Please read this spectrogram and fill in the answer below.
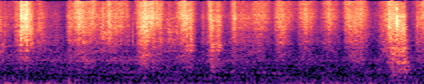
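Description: Paintbrush strokes scrubbing thick wax-oil underseal onto a car's metal underbody: a rough rasp, repeated irregularly a little under once every half second.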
